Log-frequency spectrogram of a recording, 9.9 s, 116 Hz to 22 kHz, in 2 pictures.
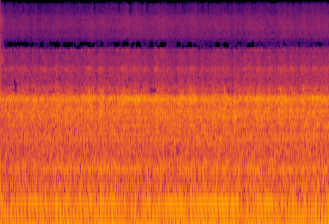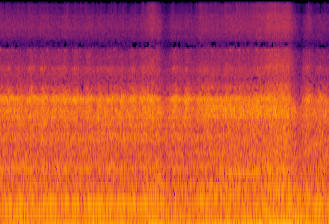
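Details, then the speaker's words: Military Humvee diesel first started after sitting 13 years, still cold: heavy uneven clatter settling to low steady idle with white smoke; owner guesses injectors, unconfirmed. "so we got we got some white smoke going on here i think i'm guessing you know probably probably these ejectors but it does run"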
